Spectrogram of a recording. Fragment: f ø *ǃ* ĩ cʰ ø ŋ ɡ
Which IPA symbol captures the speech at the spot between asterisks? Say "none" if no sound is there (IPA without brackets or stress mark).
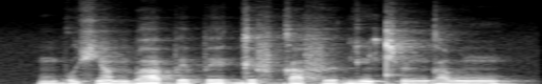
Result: ɡ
